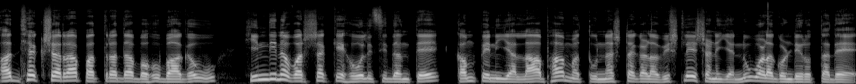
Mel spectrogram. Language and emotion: Kannada, neutral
